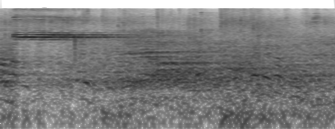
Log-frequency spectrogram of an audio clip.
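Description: A volleyball referee's whistle, one steady shrill blast lasting about a second just after the start, over constant players' and spectators' voices echoing in a large gym.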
